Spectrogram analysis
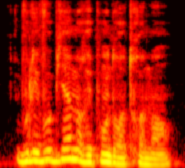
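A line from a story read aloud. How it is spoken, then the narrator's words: Exclaimed. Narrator (French): s'écria Madame de Lignolle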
